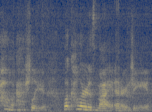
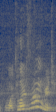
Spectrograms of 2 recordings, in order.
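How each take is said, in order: First: Softly quoting herself; retold own question. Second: Higher, lightly voiced friend; imitating friend's question. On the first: Speaker asking Ashley her energy color, lightly retold. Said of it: "And I was like". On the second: Friend asking the speaker her energy color, lightly imitated. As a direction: quote a friend asking back, pitched up. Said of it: "She's like".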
